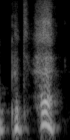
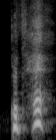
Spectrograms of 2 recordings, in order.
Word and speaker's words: Ptah: That is the H for patah, patah. Okay, we put the A in there in order to make it easy for people to pronounce it, but it's PTH, patah, patah, patah.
